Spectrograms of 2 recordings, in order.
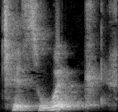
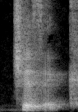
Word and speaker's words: Chiswick: you would pronounce it Chiswick but the W is silent so it's just Chizik the next one is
